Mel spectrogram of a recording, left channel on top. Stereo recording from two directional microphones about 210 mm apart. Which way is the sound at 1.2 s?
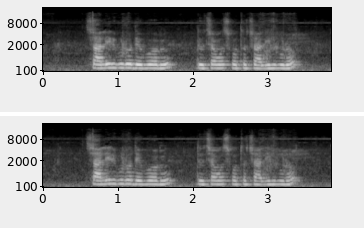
15° left (ahead or behind).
